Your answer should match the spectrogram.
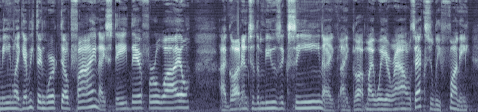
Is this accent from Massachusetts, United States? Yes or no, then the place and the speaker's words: yes; West Medford, Massachusetts, United States; Well, I'm born and raised in a town that's like 8 miles out of Boston, and it's called West Medford. It's in between Arlington, Malden, Stoneham, and Winchester.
